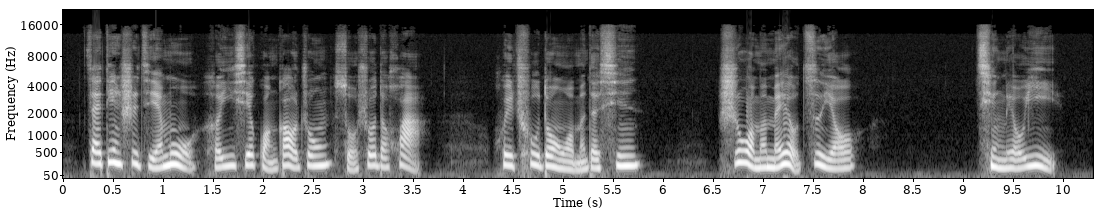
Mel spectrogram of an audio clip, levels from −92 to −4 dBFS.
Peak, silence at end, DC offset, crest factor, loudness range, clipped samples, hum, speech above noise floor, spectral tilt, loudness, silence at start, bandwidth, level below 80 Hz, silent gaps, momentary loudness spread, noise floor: 0 dBFS; 0.4 s; under 0.1%; 14 dB; 3 LU; 0.2%; none; 42 dB; -5.5 dB/octave; -13 LUFS; 0.25 s; 16 kHz; -46 dBFS; none; 8 LU; -53 dBFS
